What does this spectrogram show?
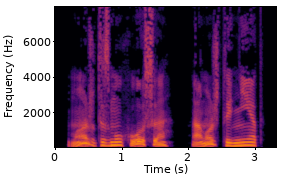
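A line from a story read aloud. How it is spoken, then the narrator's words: Glum boy's answer. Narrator (Russian): уныло ответил мальчик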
